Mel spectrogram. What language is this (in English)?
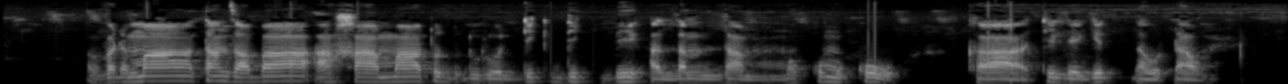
Mada (Cameroon)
